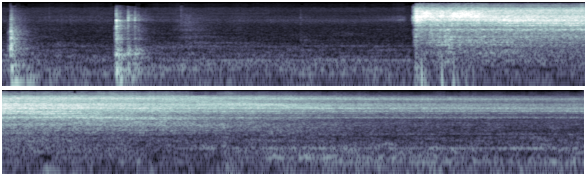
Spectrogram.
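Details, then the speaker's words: Colibri Dual Flame lighter being refilled with butane after main valve O-ring and seal repair: two small clicks, then a loud high hiss as trapped air sputters out. "I've got some air in there. You hear that sputtering."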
